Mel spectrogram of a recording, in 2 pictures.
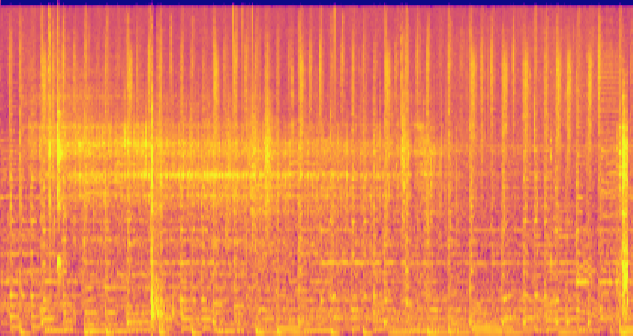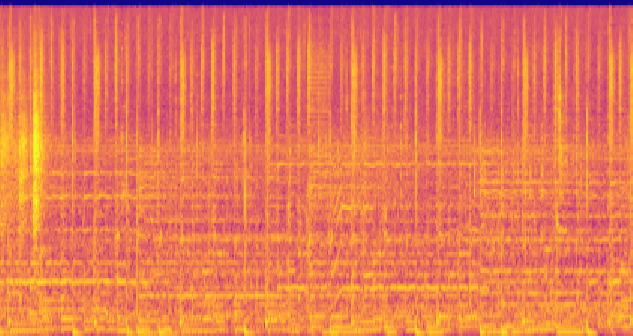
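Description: A vegan fried egg cooks in a skillet, giving a continuous soft sizzle and crackle with small scattered pops and a few louder ticks, no voices.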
